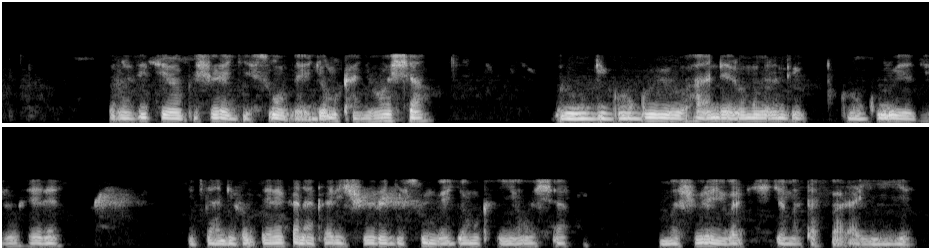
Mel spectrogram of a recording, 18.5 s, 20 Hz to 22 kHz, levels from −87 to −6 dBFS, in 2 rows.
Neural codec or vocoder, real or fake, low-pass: vocoder, 44.1 kHz, 128 mel bands, Pupu-Vocoder; fake; 3.6 kHz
